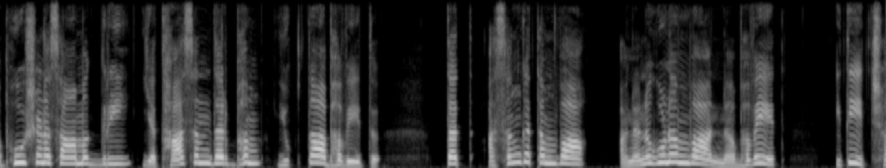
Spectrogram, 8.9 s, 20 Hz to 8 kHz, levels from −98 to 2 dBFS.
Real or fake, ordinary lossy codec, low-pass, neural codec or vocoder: real; none; none; none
